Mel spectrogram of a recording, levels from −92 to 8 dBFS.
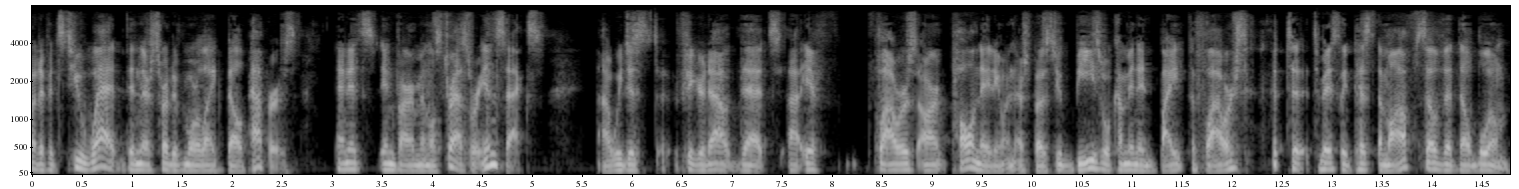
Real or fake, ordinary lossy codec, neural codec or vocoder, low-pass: fake; AAC, 32 kbps; codec, 16 kHz, 4.8 kbps, FACodec; 7.2 kHz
